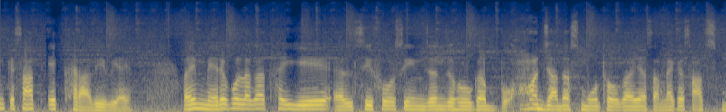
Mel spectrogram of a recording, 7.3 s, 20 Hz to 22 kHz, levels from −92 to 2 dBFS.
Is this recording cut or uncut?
uncut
